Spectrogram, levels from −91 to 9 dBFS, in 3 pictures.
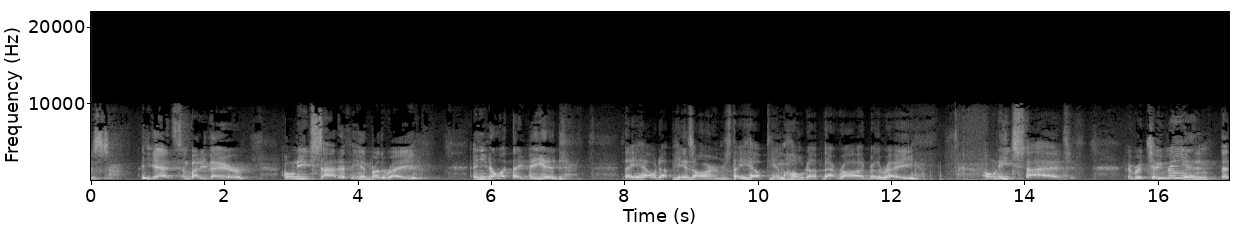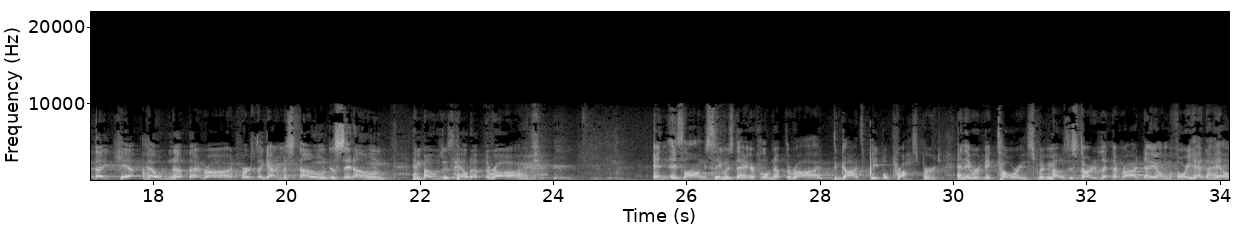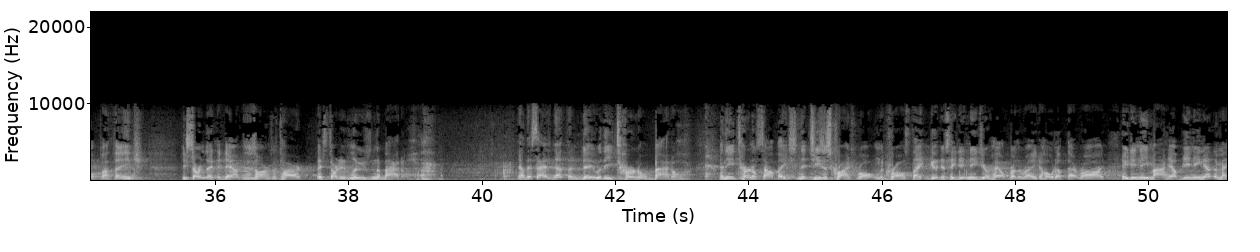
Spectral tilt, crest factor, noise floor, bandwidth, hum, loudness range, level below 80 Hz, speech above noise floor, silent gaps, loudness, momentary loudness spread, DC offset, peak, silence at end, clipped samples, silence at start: -5 dB/octave; 18 dB; -44 dBFS; 10 kHz; none; 3 LU; -58 dBFS; 25 dB; none; -19 LUFS; 9 LU; under 0.1%; 0 dBFS; 0 s; under 0.1%; 0 s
